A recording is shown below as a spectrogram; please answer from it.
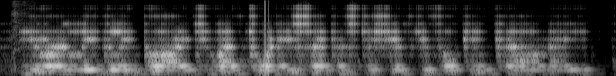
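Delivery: creaky robot voice effect. Doing a parking warning with voice effects: robot voice effect. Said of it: "do that while I'm here with my stupid robot effects".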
